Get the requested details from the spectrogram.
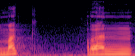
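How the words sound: There is a break between the two syllables.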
